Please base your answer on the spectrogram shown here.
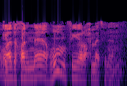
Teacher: الميم السكنة لا تضغم في الفاء أبدا · Term: إظهار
